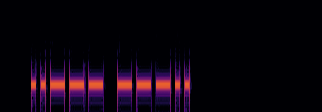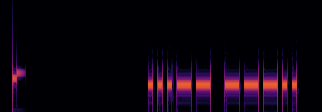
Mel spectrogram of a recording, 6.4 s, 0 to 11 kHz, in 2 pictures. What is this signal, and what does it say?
Morse code, heard as a keyed tone, about 25 wpm, 700 Hz. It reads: 28 38
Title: Common Cut Numbers - 2-Digit 25wpm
